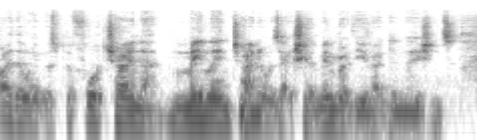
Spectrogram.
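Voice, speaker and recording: A man talks at a very fast pace in a somewhat breathy voice with a dark, mellow tone. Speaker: video blogger. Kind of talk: casual podcast discussion. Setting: online video call.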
